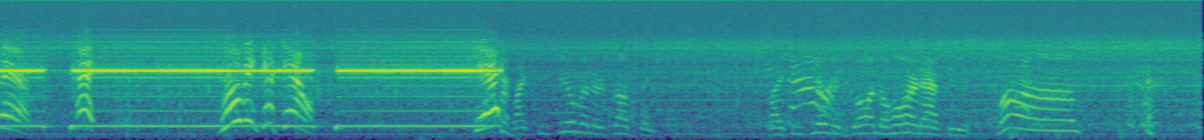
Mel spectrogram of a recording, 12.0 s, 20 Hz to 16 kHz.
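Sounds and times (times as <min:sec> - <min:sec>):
car horn blasts: 0:00.0 - 0:05.2.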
